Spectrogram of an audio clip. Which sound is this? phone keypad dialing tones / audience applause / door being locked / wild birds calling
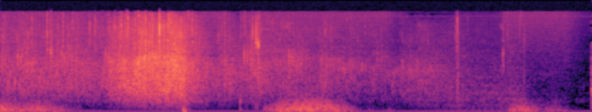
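audience applause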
